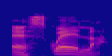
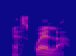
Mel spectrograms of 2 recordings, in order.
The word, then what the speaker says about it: escuela: stress of a word the stress of a word naturally falls on the next to last syllable all right so like this calculator perro escuela whatever the next to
